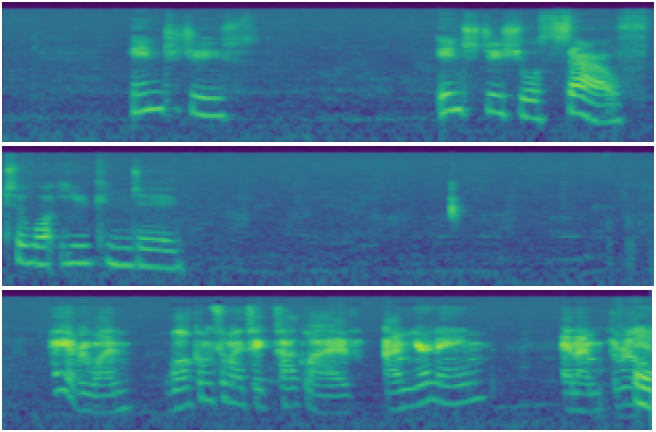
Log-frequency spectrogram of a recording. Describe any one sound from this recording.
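A middle-aged woman talks casually close to a phone microphone, with pauses.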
